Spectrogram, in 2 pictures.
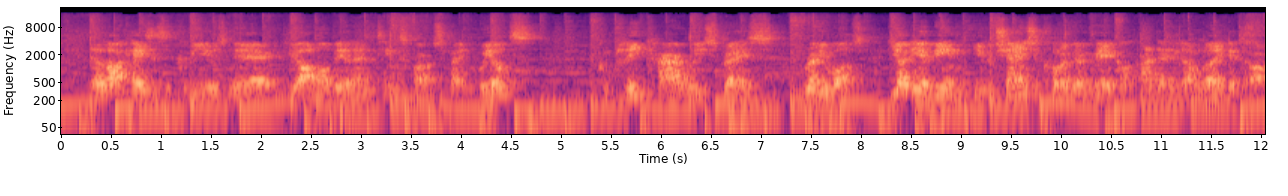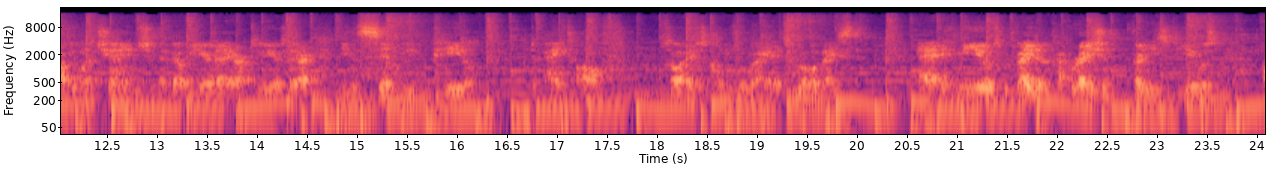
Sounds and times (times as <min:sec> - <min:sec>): Music: 0:00.0 - 0:24.0
Speech: 0:00.3 - 0:24.0.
